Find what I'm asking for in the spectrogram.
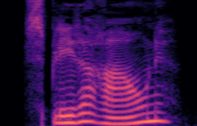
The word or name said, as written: splitterravende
